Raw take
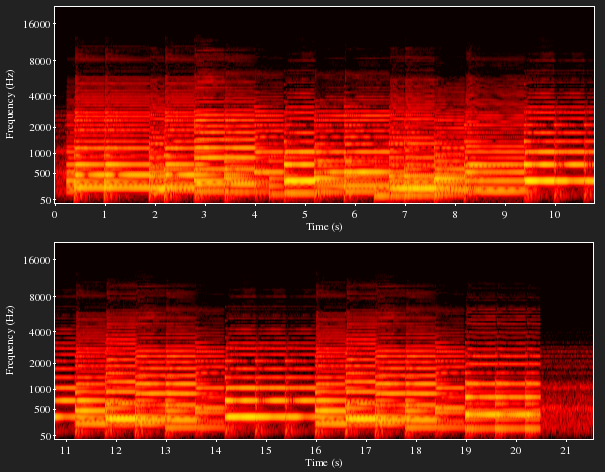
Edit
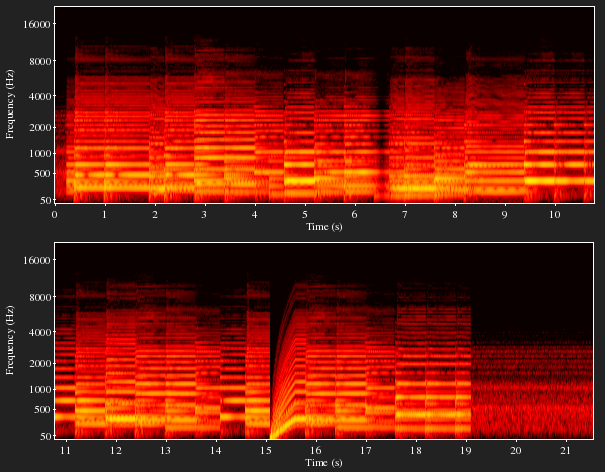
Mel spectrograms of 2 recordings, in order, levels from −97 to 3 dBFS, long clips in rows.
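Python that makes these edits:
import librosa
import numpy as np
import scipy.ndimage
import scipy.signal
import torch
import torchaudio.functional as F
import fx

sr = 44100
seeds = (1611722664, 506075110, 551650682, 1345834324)

y = fx.edit(x, sr, fx.fade_down_up(start_s=6.2, length_s=0.68, db=-21.0, fade_s=0.31),
    fx.cut(start_s=14.09, length_s=1.39),
    fx.tape_start(start_s=16.47, length_s=0.51), tone=tone)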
